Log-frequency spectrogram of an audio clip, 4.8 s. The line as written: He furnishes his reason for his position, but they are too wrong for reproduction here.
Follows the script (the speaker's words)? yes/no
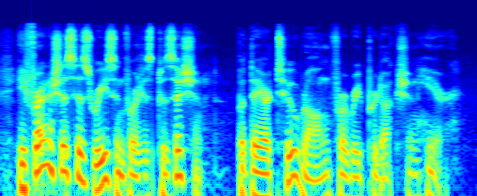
yes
